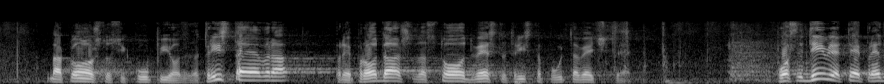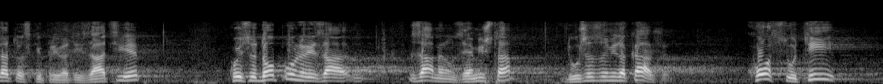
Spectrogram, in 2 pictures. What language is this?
Serbian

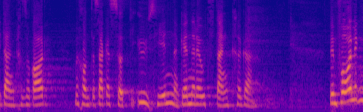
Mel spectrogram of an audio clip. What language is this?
Swiss German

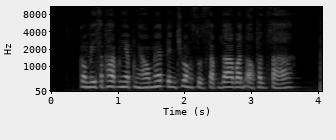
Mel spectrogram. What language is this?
Thai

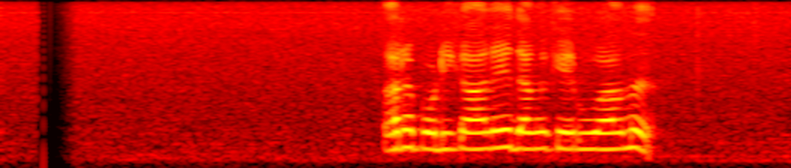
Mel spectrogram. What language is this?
Sinhala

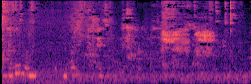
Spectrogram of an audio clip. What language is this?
Armenian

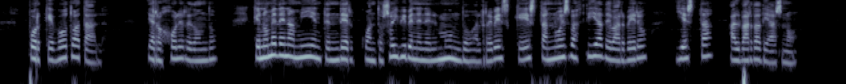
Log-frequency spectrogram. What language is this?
Spanish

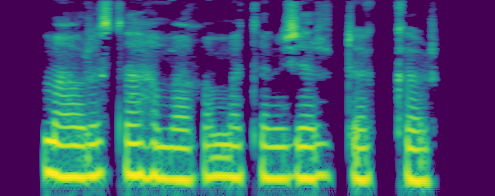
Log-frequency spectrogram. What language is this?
Pashto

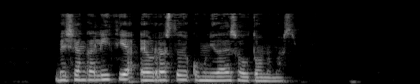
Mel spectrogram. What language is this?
Galician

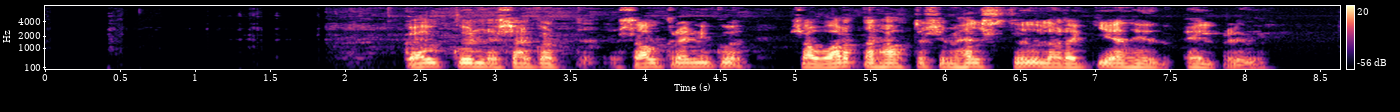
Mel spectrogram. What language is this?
Icelandic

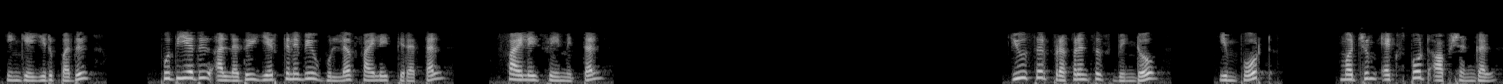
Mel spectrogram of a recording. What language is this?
Tamil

